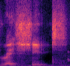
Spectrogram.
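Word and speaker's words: רֵאשִׁית: a hebrew word uh it's pronounced ray sheet and it just means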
